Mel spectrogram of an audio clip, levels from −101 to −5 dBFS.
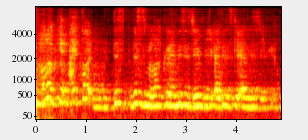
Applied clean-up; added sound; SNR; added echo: neural separator model SepFormer DNS4.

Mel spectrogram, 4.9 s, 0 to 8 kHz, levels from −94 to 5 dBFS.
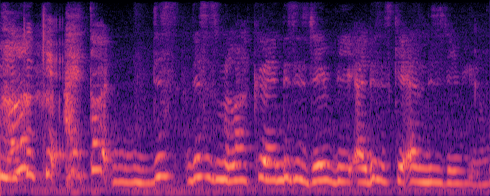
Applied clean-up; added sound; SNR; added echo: none; none; none; none.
